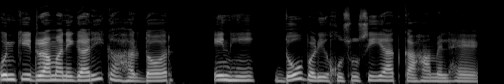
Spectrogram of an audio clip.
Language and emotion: Urdu, neutral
